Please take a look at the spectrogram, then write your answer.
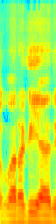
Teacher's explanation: முதல் சொல்லின் இறுதியில் உள்ள கூ எனும் எழுத்து கீ என ஒழிக்கிறது. அதுவும் முழுமையாக ஒரு மாத்திரை அளவில் ஒளிக்காமல் அரை மாத்திரை அளவாக குறைந்து ஒழிக்கிறது. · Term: குற்றியல் இகரம்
